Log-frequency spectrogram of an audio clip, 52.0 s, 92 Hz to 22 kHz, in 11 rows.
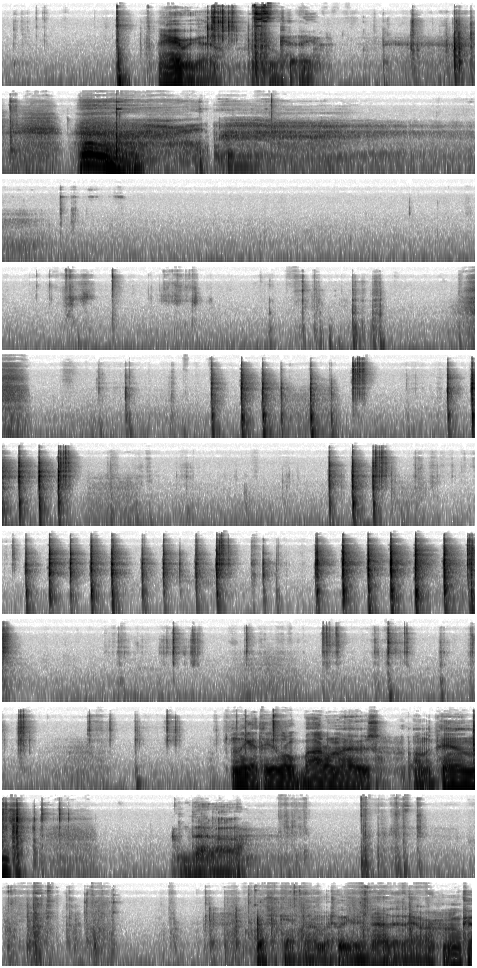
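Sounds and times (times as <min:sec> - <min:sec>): lock pins rattling on hard surface: 0:02.0 - 0:02.9, 0:49.4 - 0:51.6.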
